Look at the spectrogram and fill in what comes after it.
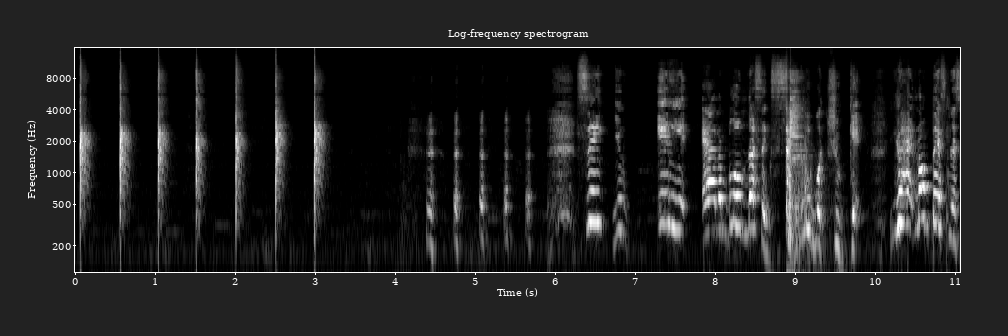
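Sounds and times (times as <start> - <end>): person clapping hands slowly: 0.0 - 3.2.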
